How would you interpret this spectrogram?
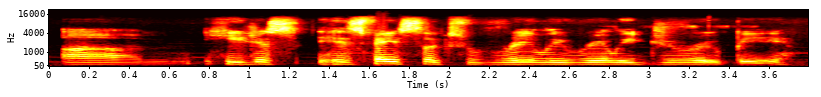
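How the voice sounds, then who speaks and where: A man playing a tabletop roleplaying game, describing his character in a halting, casual way with repeated words. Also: mid-range voice, steady tone, darkish tone.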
